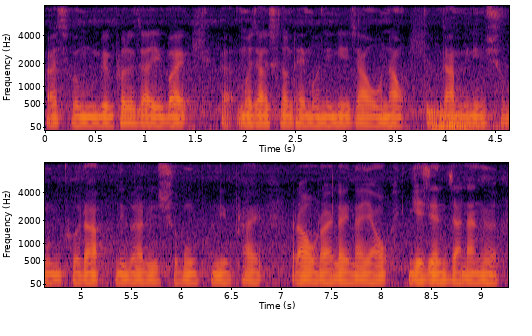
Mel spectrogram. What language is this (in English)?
Bodo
